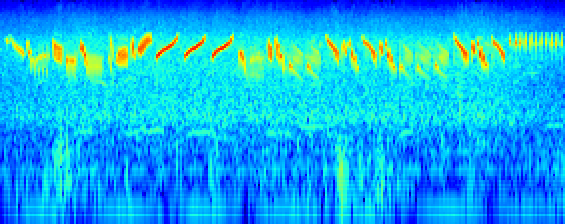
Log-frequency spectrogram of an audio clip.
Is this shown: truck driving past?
no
